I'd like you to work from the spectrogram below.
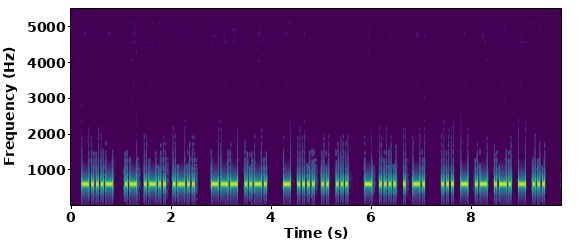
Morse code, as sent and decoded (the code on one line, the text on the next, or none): -...- / .- .-.. .-.. / --- ..-. / - .... .. ... / - .... -. / ... - .- .-. - ...
<BT> ALL OF THIS THEN STARTS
